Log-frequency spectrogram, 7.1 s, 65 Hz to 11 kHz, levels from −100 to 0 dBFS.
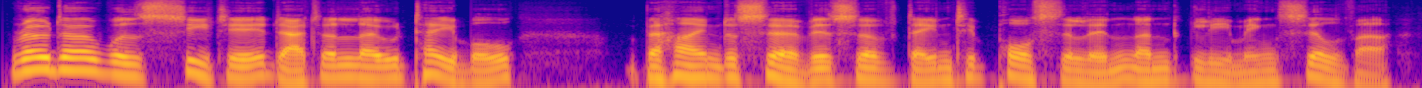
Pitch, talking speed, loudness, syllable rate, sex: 110 Hz, 135 wpm, -20 LUFS, 4.3 syllables/s, male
